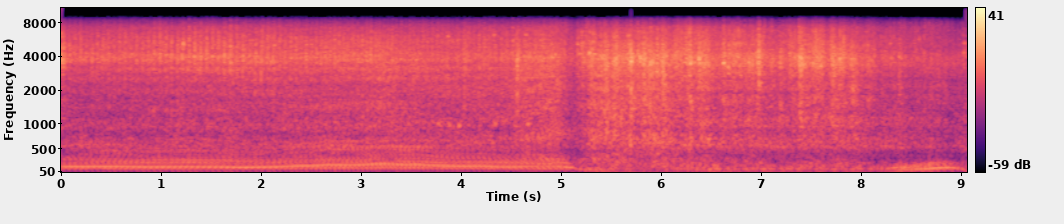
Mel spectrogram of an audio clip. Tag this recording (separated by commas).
Vehicle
